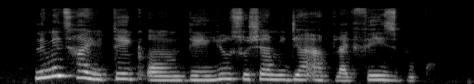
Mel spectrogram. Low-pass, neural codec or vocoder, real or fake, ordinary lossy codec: 14.4 kHz; codec, 44.1 kHz, 7.8 kbps, Pupu-Codec; fake; none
